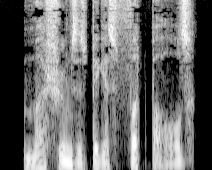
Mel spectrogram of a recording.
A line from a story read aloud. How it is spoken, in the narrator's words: I murmured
